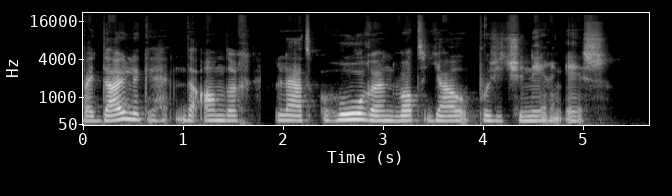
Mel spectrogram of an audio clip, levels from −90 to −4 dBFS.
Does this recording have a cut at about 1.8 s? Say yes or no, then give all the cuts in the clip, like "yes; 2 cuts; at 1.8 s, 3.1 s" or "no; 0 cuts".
yes; 1 cut; at 1.8 s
